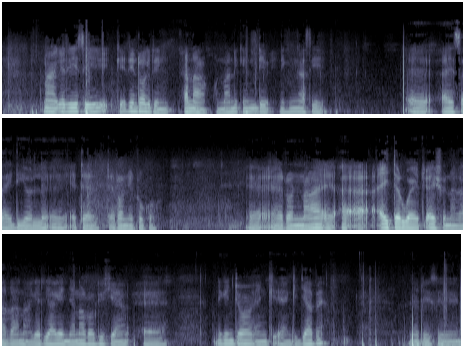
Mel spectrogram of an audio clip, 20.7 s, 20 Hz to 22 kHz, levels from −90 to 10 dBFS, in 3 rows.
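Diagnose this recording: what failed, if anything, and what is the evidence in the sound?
The codec stage failed, most likely from MP3 compression at a low bitrate, around 48 kbps. Throughout the speech nothing survives above 11.1 kHz, and weak spectral detail flickers in and out, leaving a watery, swirly texture on sibilants and smeared consonant onsets.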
